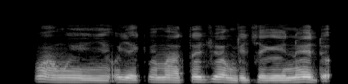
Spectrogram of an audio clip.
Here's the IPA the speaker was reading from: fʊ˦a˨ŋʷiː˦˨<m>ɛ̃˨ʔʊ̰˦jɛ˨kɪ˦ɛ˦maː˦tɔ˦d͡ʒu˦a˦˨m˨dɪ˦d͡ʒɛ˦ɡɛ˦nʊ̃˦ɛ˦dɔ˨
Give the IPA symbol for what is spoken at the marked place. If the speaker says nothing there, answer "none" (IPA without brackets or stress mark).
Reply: ɲ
